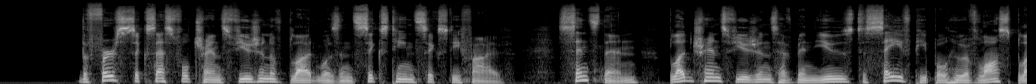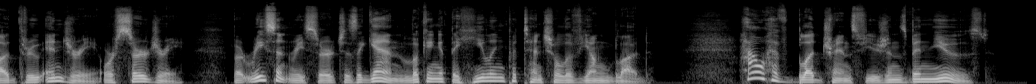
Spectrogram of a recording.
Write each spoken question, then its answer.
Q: How have blood transfusions been used?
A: Blood transfusions have been used to save people who have lost blood through injury or surgery.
